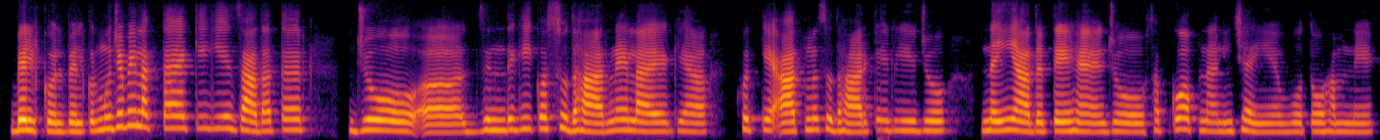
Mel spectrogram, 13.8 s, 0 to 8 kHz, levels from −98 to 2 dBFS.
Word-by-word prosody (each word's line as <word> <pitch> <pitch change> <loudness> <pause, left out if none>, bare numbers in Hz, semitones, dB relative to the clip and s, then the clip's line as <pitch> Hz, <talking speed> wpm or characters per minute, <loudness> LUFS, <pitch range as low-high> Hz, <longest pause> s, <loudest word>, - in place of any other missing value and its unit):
बिल्कुल, 215 -3 +6
बिल्कुल। 190 +1 0
मुझे 250 +5 +2
भी 315 +1 +1
लगता 280 -3 0
है 260 0 +2
कि 260 0 -15 0.2
ये 255 0 -1
ज्यादातर, 220 +1 0 0.4
जो 220 +3 +3 0.3
अ, 175 0 +1
ज़िन्दगी 225 +5 -1
को 250 +1 +1
सुधारने 210 -4 +1
लायक 195 0 0
या 190 -2 -3 0.4
खुद 230 -1 -1
के 225 -1 0
आत्म-सुधार 200 -1 +1
के 220 -1 -5
लिए 210 0 -4
जो 210 0 -1 0.3
नई 210 +2 +2
आदतें 200 0 +2
हैं, 185 -2 -2
जो 185 -1 -3
सबको 210 +2 -4
अपनानी 200 -3 -6
चाहिए 185 -4 -4
वो 185 +1 -6
तो 190 0 -1
हमने 185 0 -7
205 Hz, 140 wpm, -22 LUFS, 190-225 Hz, 0.4 s, बिल्कुल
